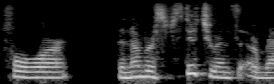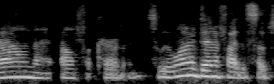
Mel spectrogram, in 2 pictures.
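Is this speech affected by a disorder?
No.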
